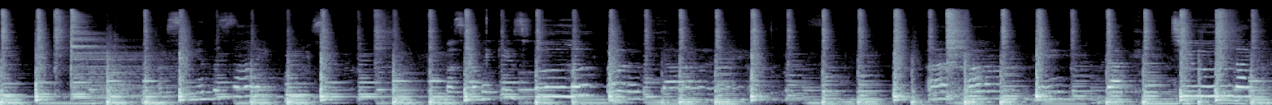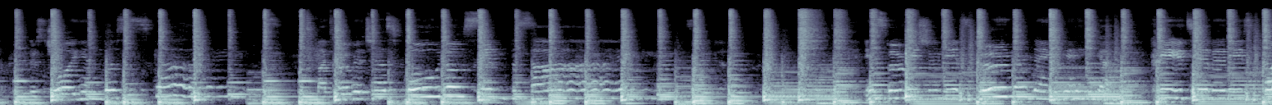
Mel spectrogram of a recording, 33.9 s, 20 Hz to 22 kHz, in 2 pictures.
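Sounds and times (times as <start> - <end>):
instruments playing a steady beat: 0.0 - 2.7, 24.3 - 33.9
person singing: 1.3 - 4.6.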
